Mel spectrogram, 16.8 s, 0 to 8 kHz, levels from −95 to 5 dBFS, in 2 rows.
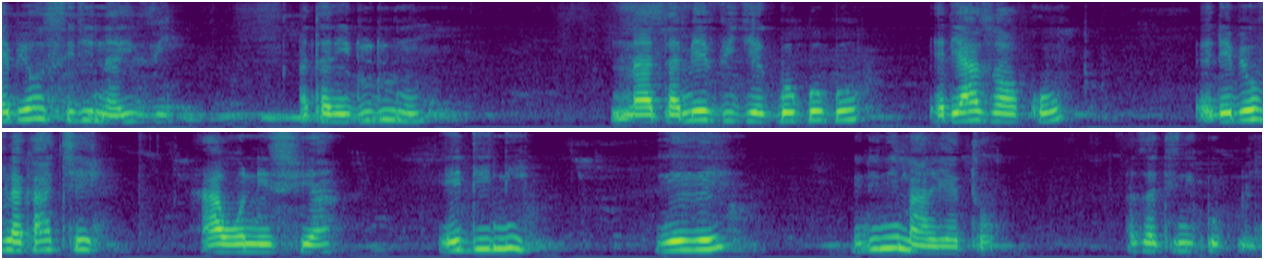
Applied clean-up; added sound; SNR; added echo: none; none; none; none.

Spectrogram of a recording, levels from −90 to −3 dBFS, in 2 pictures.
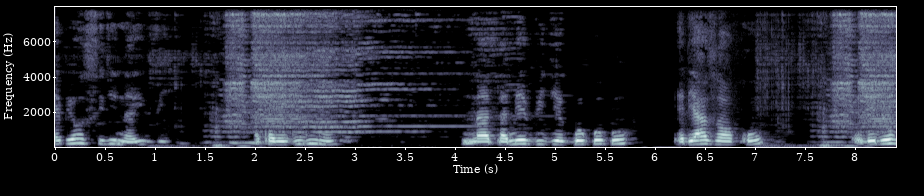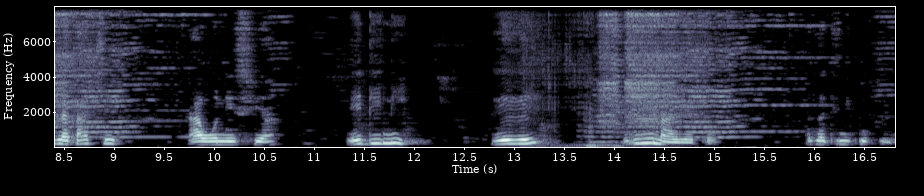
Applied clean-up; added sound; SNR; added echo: classical method Wiener filter.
